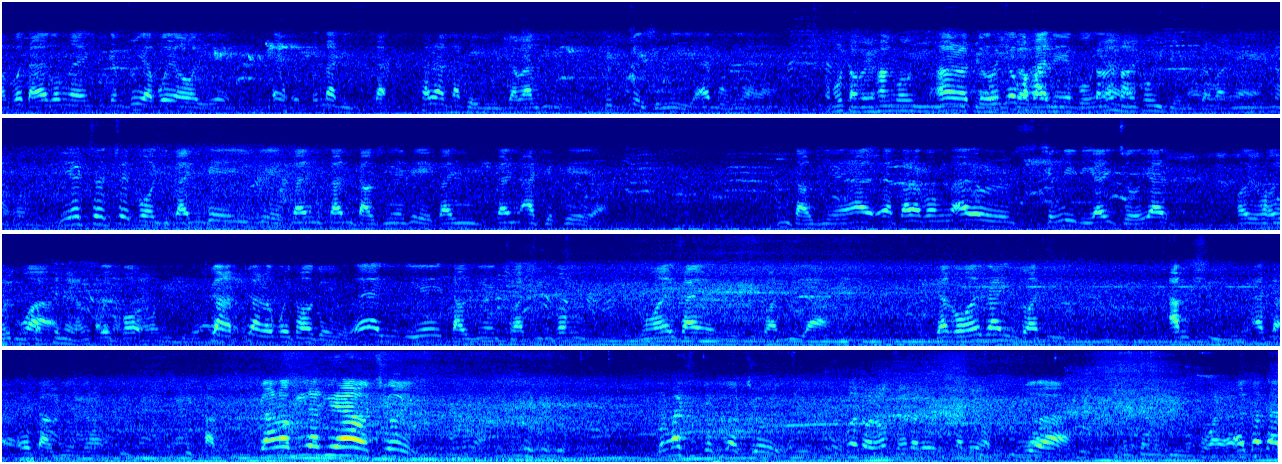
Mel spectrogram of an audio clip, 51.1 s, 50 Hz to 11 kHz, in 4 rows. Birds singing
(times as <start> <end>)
0.5 7.1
